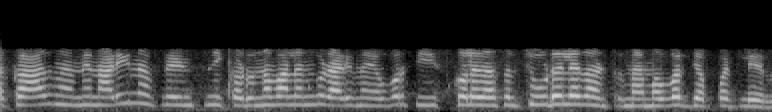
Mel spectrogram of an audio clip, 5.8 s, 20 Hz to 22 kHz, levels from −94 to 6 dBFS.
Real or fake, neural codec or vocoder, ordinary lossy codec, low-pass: real; none; none; 3.6 kHz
